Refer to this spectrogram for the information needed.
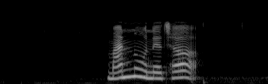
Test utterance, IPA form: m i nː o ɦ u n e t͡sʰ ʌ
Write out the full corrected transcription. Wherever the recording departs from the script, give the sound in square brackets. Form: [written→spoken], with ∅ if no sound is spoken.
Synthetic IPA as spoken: m [i→a] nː [o→u] ɦ u n e t͡sʰ ʌ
